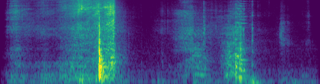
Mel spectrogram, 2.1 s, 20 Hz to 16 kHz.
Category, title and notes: Sound effects > Other
Long slice vegetable 1
Chief, Indoor, Slice, Cut, Chef, Home, Cooking, Knife, Cook, Vegetable, Kitchen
